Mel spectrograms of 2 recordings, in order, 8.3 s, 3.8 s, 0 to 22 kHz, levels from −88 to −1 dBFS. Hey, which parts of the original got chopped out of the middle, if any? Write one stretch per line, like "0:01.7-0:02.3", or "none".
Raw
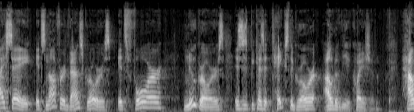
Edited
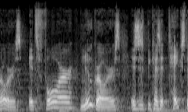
0:03.3-0:03.6

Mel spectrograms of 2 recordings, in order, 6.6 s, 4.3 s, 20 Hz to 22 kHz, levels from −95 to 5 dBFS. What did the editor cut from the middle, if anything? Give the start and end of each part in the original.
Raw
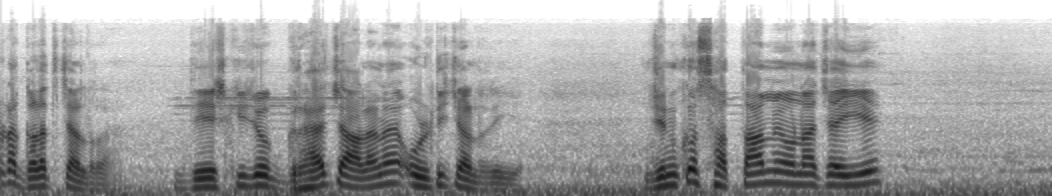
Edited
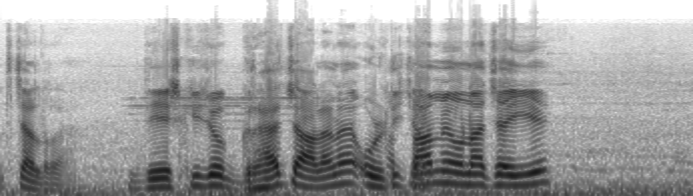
0:02.8-0:04.6

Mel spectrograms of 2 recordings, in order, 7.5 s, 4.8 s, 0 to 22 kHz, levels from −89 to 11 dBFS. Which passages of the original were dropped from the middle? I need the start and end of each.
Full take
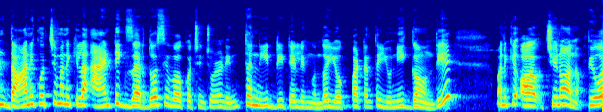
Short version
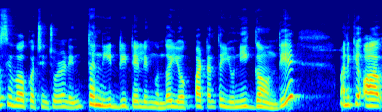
none

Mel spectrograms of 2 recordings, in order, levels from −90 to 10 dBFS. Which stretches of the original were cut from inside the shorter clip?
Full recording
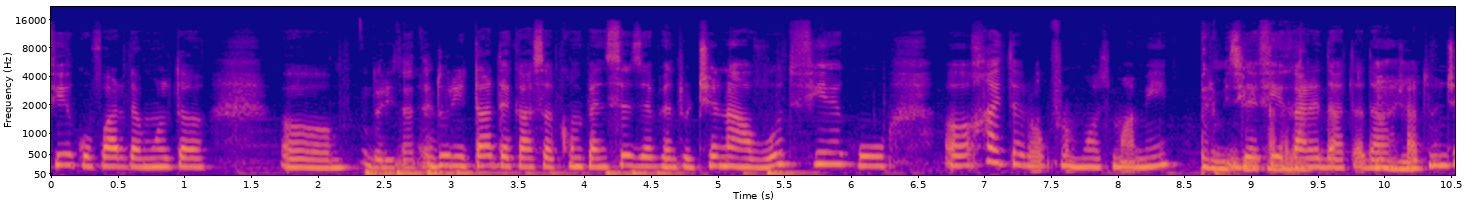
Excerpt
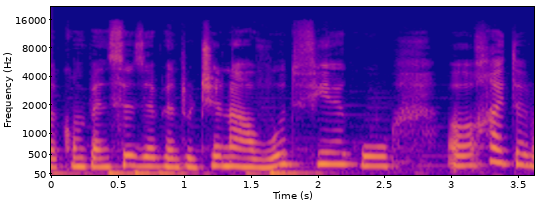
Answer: none

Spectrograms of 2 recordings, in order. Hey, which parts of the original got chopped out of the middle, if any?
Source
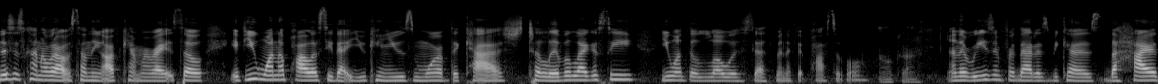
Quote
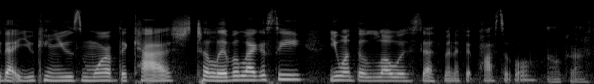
none

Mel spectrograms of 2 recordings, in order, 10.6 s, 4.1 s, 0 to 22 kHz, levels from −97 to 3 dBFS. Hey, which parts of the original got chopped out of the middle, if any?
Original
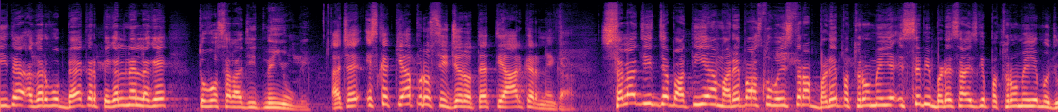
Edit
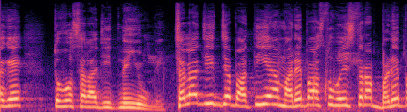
0:03.0-0:06.0

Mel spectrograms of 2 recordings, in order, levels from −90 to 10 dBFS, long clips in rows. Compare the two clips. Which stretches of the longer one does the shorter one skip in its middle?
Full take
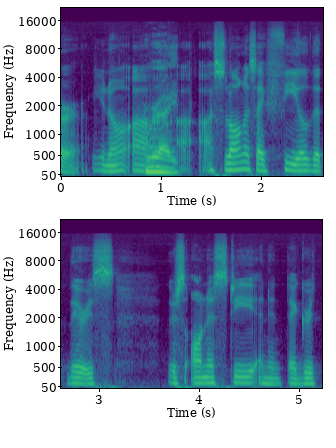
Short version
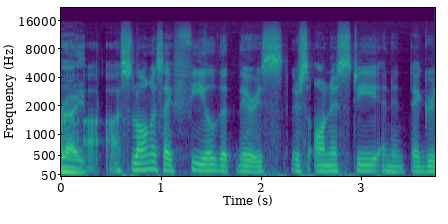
0:03.1-0:03.6

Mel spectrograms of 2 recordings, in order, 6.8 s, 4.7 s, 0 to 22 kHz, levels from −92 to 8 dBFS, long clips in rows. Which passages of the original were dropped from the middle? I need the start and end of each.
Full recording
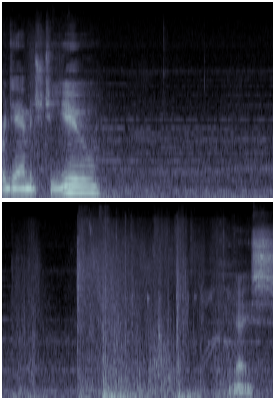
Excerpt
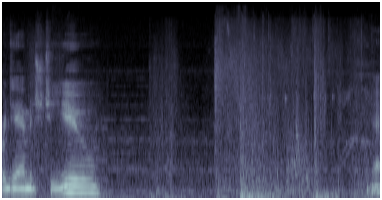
0:01.3-0:03.0

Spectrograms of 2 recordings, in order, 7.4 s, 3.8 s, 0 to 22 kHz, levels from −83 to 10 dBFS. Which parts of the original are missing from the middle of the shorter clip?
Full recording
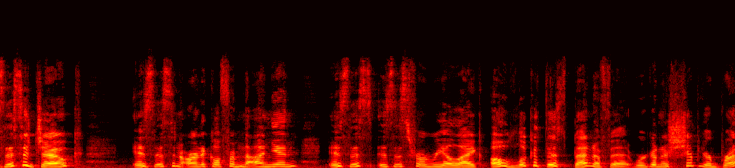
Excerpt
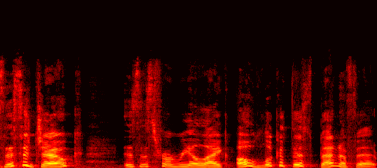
0:01.2-0:03.7

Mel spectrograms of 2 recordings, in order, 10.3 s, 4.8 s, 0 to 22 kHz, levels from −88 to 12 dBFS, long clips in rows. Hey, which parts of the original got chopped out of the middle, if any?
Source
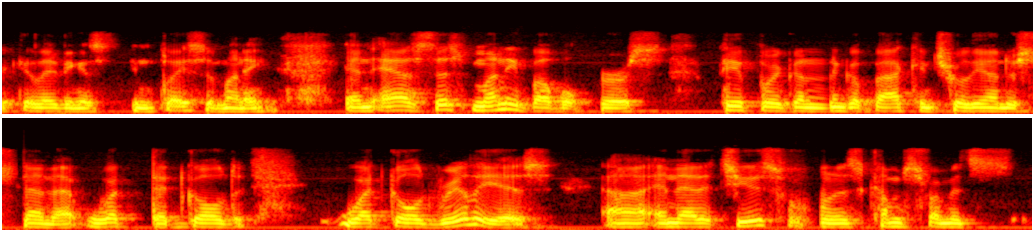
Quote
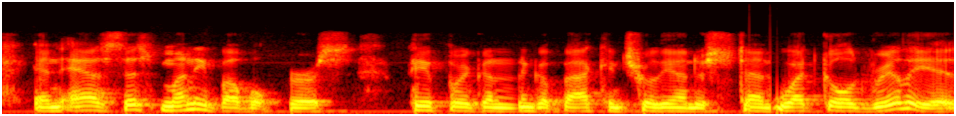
0:05.4-0:06.8

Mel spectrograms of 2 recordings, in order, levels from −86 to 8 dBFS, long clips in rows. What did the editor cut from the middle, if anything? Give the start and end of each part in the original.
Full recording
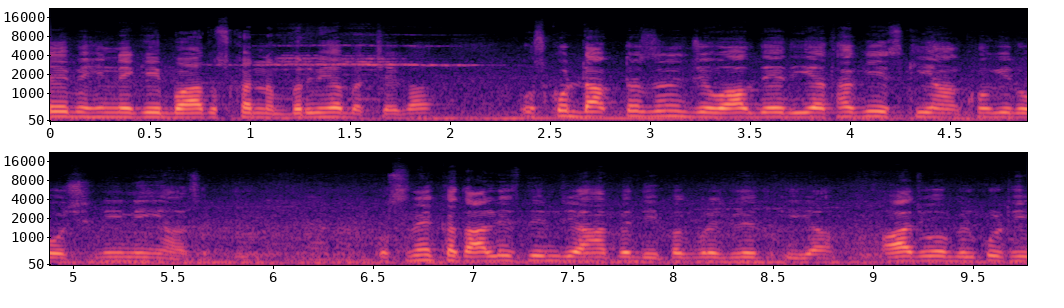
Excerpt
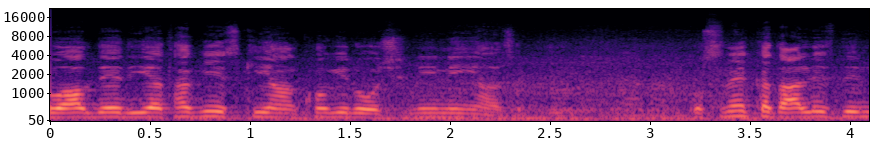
none

